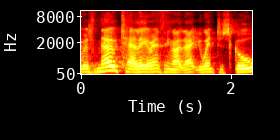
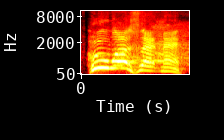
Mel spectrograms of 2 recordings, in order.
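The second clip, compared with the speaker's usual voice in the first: called-out question; 4 semitones higher, 8 dB louder, slower than usual. Acted. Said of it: "Somebody says".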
